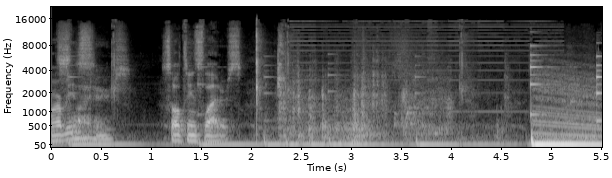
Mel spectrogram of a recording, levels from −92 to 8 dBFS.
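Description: At 2.38 s a steady whine comes in and stays until 5.12 s. That's USB whine, a fixed tone sitting right at 1 kHz, which is the strongest component. The USB bus pulls current in 1 ms frames, and that rhythmic draw is getting into the audio through the power or ground wiring, so you hear the frame rate as a pitch. It sits roughly 30 dB under the audio.

While the whine is already running, there's a short burst of DAB burbling from 2.99 to 3.05 s. In about 60 ms the sound burbles as individual frequency bands get short noise blips. Weak reception let a small number of bit errors slip past the error correction into the MP2 data, so wrong samples got decoded. The length fits a handful of MP2 frames.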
